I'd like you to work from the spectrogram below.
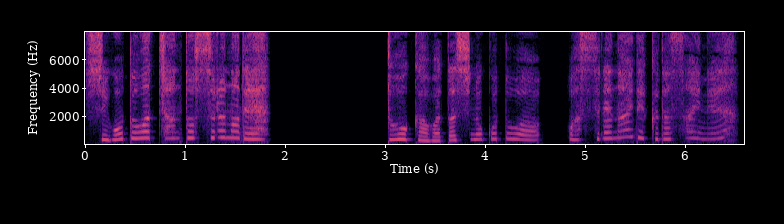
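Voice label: BLACK ACTION Japanese, Voice; GF Alarm; CAR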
